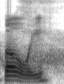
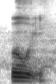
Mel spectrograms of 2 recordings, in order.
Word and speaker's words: Bowie: So that's why it's called the buoy knife. Not to be confused with Bowie because that's David Bowie the musician. Uh but the actual pronunciation of the name is Buoie.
